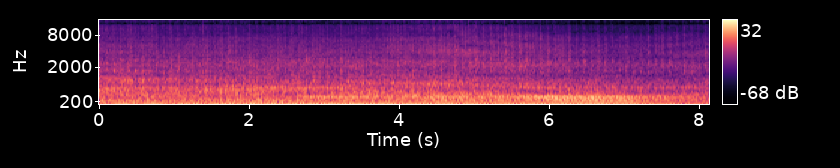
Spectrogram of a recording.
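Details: Two-door Chevrolet Tahoe, started after sitting for months, with ticking, knocking and banging and an oil leak; rough low idle with an uneven knock about 2.5 per second, source unclear.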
